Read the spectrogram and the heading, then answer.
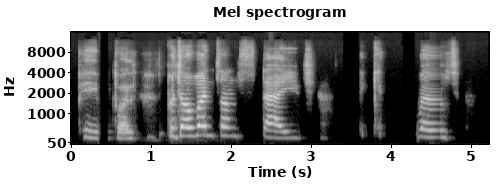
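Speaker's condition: Cerebral palsy; teenager

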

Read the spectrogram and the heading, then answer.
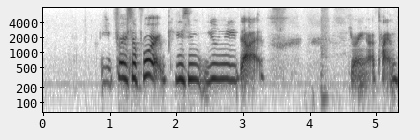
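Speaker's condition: Cerebral palsy; wheelchair user

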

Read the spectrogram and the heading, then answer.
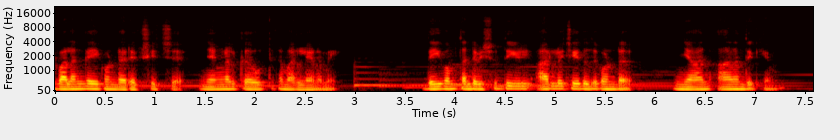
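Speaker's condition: No condition

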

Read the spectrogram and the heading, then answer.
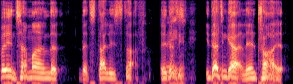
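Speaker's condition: Cerebral palsy

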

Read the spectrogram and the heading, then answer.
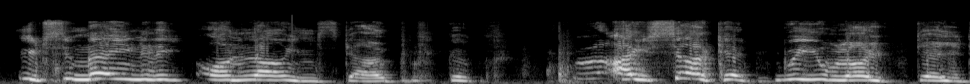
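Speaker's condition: Dysarthria; from cerebral palsy, cannot do separate things with separate fingers; much improved through stand-up comedy, once barely intelligible, now occasionally not understood; noticeable speech accent, some words misheard by host, host finds easy to understand

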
